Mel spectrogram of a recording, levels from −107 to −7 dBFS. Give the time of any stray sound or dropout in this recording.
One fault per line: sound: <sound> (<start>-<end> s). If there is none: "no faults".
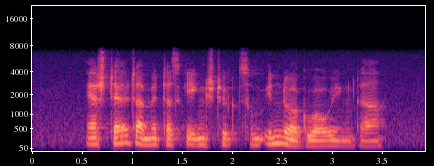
no faults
